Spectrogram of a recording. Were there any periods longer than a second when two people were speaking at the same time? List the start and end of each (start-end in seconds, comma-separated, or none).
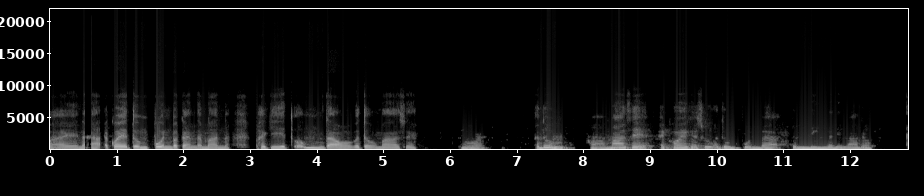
none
